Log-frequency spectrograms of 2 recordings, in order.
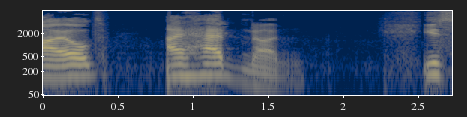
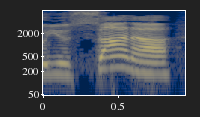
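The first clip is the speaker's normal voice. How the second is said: ordinary talk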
